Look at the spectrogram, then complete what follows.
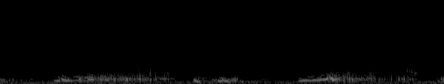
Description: A cat snoring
